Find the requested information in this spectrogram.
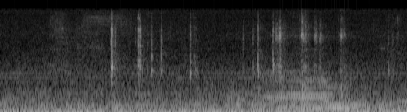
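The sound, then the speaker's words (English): Typing on a computer keyboard, done with the neck: quick, irregular key clicks, fairly faint, in short bursts over steady background noise. “It's really hard to type with your neck.”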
